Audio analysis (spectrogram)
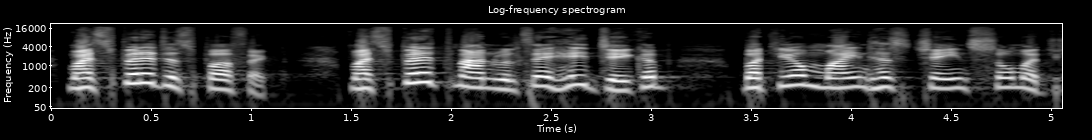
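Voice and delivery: loud, high full-force sermon delivery; fervent preaching. Acted. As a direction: preach it hard to the congregation. Opening of a sermon.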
